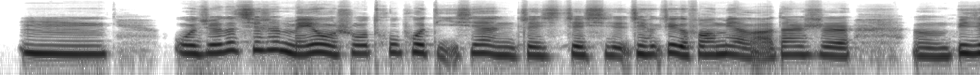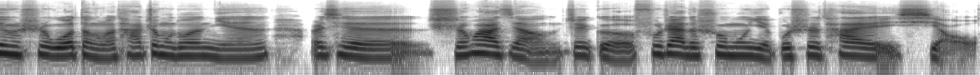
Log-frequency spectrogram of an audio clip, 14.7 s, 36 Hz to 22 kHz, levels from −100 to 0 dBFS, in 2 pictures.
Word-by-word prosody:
嗯， 225 Hz, -2 st, +1 dB, 0.5 s
我 235 Hz, -2 st, +1 dB
觉 240 Hz, +3 st, +1 dB
得 295 Hz, +2 st, +1 dB
其 310 Hz, +2 st, +1 dB
实 310 Hz, +1 st, +1 dB
没 235 Hz, -7 st, +4 dB
有 250 Hz, -2 st, +5 dB
说 230 Hz, +2 st, -2 dB
突 250 Hz, +2 st, -6 dB
破 255 Hz, +1 st, +2 dB
底 225 Hz, -6 st, -11 dB
线 220 Hz, -3 st, -1 dB
这 200 Hz, +2 st, -1 dB
这 195 Hz, +3 st, -1 dB
些 195 Hz, -1 st, -3 dB
这 225 Hz, -, 0 dB
个 215 Hz, -, -2 dB
这 245 Hz, -, +1 dB
个 210 Hz, -, +5 dB
方 210 Hz, +2 st, -1 dB
面 215 Hz, -3 st, +1 dB
啦， -, -, -2 dB
但 210 Hz, +2 st, -2 dB
是， 200 Hz, -3 st, 0 dB, 0.5 s
嗯， 185 Hz, -1 st, -3 dB
毕 235 Hz, +3 st, +2 dB
竟 225 Hz, -2 st, +4 dB
是 210 Hz, +1 st, -2 dB
我 190 Hz, 0 st, +4 dB
等 195 Hz, -4 st, -1 dB
了 160 Hz, -, -2 dB
他 195 Hz, +2 st, -3 dB
这 230 Hz, +3 st, -1 dB
么 200 Hz, -2 st, 0 dB
多 190 Hz, 0 st, 0 dB
年， 165 Hz, +1 st, -4 dB, 0.3 s
而 200 Hz, -, -1 dB
且 195 Hz, +2 st, 0 dB
实 200 Hz, -4 st, -1 dB
话 230 Hz, +1 st, +6 dB
讲 160 Hz, -, -2 dB
这 200 Hz, -1 st, -2 dB
个 135 Hz, -7 st, -2 dB
负 225 Hz, +8 st, -3 dB
债 220 Hz, -1 st, +6 dB
的 190 Hz, -, +1 dB
数 205 Hz, +2 st, -2 dB
目 195 Hz, 0 st, 0 dB
也 175 Hz, -4 st, 0 dB
不 180 Hz, -, -2 dB
是 195 Hz, +1 st, -2 dB
太 190 Hz, -2 st, +1 dB
小。 -, -, 0 dB
205 Hz, 220 characters per minute, -20 LUFS, 190-230 Hz, 0.5 s, 话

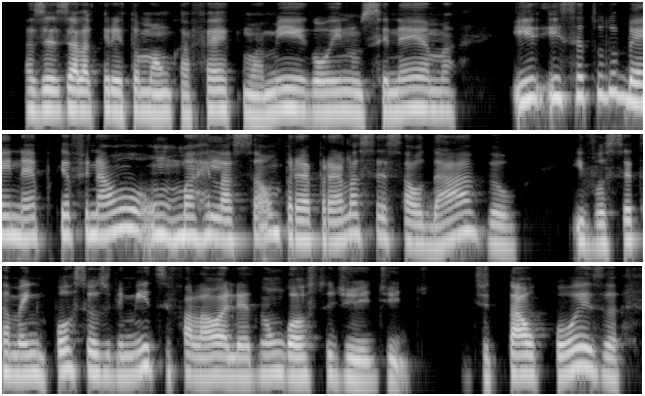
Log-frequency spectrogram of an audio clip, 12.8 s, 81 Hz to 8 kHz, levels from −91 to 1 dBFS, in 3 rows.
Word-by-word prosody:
As 165 Hz, -, -1 dB
vezes, 170 Hz, +1 st, +2 dB
ela 165 Hz, -1 st, +5 dB
querer 165 Hz, -1 st, +1 dB
tomar 160 Hz, -1 st, 0 dB
um 155 Hz, -, +1 dB
café 150 Hz, +3 st, -2 dB
com 150 Hz, -, -5 dB
uma 140 Hz, -, +1 dB
amiga 165 Hz, +1 st, +1 dB
ou 155 Hz, -, +2 dB
ir 160 Hz, -, +1 dB
no 160 Hz, -2 st, 0 dB
cinema. 165 Hz, +2 st, -1 dB, 0.4 s
E 230 Hz, +3 st, +3 dB
e -, -, +6 dB
isso 260 Hz, +1 st, -1 dB
é 275 Hz, -, 0 dB
tudo 290 Hz, +3 st, -2 dB
bem, 225 Hz, -5 st, +4 dB
né. 200 Hz, -1 st, +2 dB
Porque 195 Hz, +3 st, -5 dB
afinal 220 Hz, +1 st, +1 dB
um 245 Hz, -5 st, +2 dB
uma 210 Hz, +2 st, +3 dB
relação 200 Hz, +2 st, 0 dB
pra 185 Hz, -4 st, +1 dB
pra 180 Hz, -1 st, -2 dB
ela 220 Hz, +5 st, 0 dB
ser 205 Hz, -1 st, -6 dB
saudável 165 Hz, -1 st, -2 dB, 0.4 s
e 175 Hz, -, -2 dB
você 160 Hz, +2 st, -3 dB
também 175 Hz, -2 st, 0 dB
impor 185 Hz, +5 st, 0 dB
seus 180 Hz, -3 st, -1 dB
limites 170 Hz, +7 st, -2 dB
e 170 Hz, -, -9 dB
falar: 160 Hz, -4 st, 0 dB
"Olha 155 Hz, -2 st, +2 dB
não 165 Hz, +1 st, -1 dB
gosto 155 Hz, 0 st, +1 dB
de 145 Hz, -3 st, 0 dB
de 140 Hz, -, -7 dB, 0.4 s
de 145 Hz, -, -9 dB
tal 165 Hz, -1 st, +5 dB
coisa". 165 Hz, -1 st, +1 dB
170 Hz, 220 wpm, -22 LUFS, 155-200 Hz, 0.4 s, e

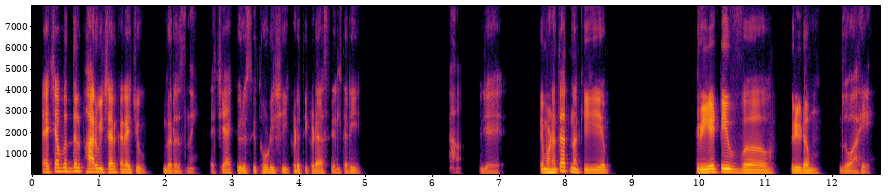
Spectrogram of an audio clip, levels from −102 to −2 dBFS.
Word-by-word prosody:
त्याच्याबद्दल 165 Hz, +5 st, +1 dB
फार 150 Hz, +1 st, +6 dB
विचार 135 Hz, -2 st, +2 dB
करायची 110 Hz, -2 st, 0 dB, 0.4 s
गरज 90 Hz, -3 st, -5 dB
नाही. 75 Hz, -, -14 dB, 0.2 s
त्याची 115 Hz, -, -8 dB
ॲक्यूरसी 110 Hz, +2 st, -5 dB
थोडीशी 110 Hz, -1 st, -3 dB
इकडे-तिकडे 105 Hz, 0 st, -5 dB
असेल 100 Hz, -1 st, -8 dB
तरी 110 Hz, -1 st, -5 dB, 1.4 s
हां. -, -, -13 dB, 0.3 s
म्हणजे 95 Hz, -2 st, -10 dB, 0.6 s
ते 135 Hz, -, 0 dB
म्हणतात 135 Hz, +8 st, +4 dB
ना, 150 Hz, -5 st, +3 dB
की 120 Hz, -2 st, 0 dB, 1.4 s
क्रिएटिव 135 Hz, -1 st, +6 dB
अ, 115 Hz, -2 st, +1 dB, 0.3 s
फ्रीडम 115 Hz, -6 st, +2 dB, 0.4 s
जो 95 Hz, 0 st, -6 dB
आहे. 85 Hz, -2 st, -8 dB
115 Hz, 110 wpm, -24 LUFS, 105-135 Hz, 1.4 s, फार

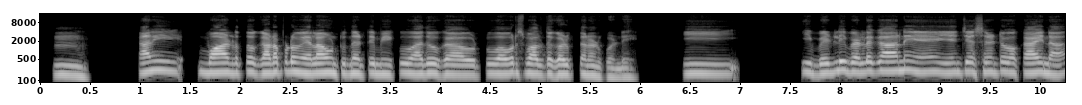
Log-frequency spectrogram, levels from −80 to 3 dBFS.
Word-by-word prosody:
హ్మ్. 160 Hz, -2 st, -3 dB, 0.6 s
కానీ, 210 Hz, +4 st, +3 dB, 0.5 s
వాళ్ళతో 190 Hz, 0 st, +4 dB
గడపడం 195 Hz, +2 st, +2 dB
ఎలా 185 Hz, +1 st, +5 dB
ఉంటుందంటే, 180 Hz, -1 st, -2 dB
మీకు 170 Hz, +3 st, -4 dB
అదొక 170 Hz, -1 st, 0 dB, 0.4 s
2 180 Hz, -, -4 dB
అవర్స్ 180 Hz, +1 st, 0 dB
వాళ్ళతో 170 Hz, -1 st, +1 dB
గడుపుతాననుకోండి, 155 Hz, -7 st, -2 dB, 0.6 s
ఈ -, -, -2 dB, 1.3 s
వెళ్ళి 185 Hz, +4 st, +1 dB
వెళ్ళగానే 210 Hz, +3 st, +2 dB, 0.4 s
ఏం 190 Hz, -, -2 dB
చేశారంటే, 195 Hz, 0 st, -1 dB
ఒకాయన 185 Hz, -1 st, +2 dB
185 Hz, 105 wpm, -22 LUFS, 170-195 Hz, 1.3 s, ఎలా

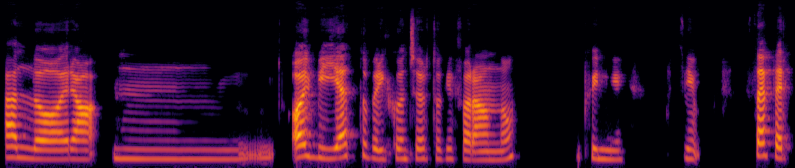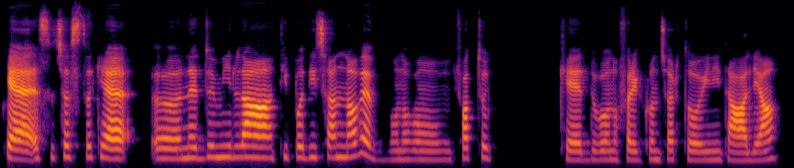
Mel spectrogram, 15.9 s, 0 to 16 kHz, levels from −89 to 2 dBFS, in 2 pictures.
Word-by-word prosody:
Allora, 205 Hz, -3 st, +1 dB
mhmm, 205 Hz, -1 st, -17 dB, 0.2 s
ho -, -, +8 dB
il 265 Hz, 0 st, +1 dB
biglietto 240 Hz, +3 st, 0 dB
per 215 Hz, -3 st, -2 dB
il 200 Hz, 0 st, -4 dB
concerto 210 Hz, 0 st, -8 dB
che 215 Hz, 0 st, -13 dB
faranno, 190 Hz, +4 st, -2 dB, 0.6 s
quindi 200 Hz, -3 st, -8 dB, 0.5 s
sì. -, -, -6 dB, 0.5 s
Sai 275 Hz, 0 st, +4 dB
perché? 220 Hz, -4 st, +6 dB
È -, -, +1 dB
successo 245 Hz, +1 st, -5 dB
che, 215 Hz, -4 st, +5 dB, 0.2 s
ehm, 215 Hz, 0 st, -5 dB
nel 230 Hz, -1 st, -4 dB
2000 245 Hz, 0 st, +5 dB
tipo 240 Hz, 0 st, -9 dB
19 245 Hz, +4 st, -1 dB
avevano 195 Hz, -6 st, -6 dB
von 190 Hz, -1 st, -14 dB
fatto 225 Hz, +4 st, -6 dB, 0.7 s
che 185 Hz, -2 st, -3 dB
dovevano 190 Hz, 0 st, -10 dB
fare 190 Hz, 0 st, -4 dB
il 185 Hz, -, -12 dB
concerto 195 Hz, -1 st, -9 dB
in 185 Hz, 0 st, -9 dB
Italia 180 Hz, +2 st, 0 dB
210 Hz, 120 wpm, -21 LUFS, 195-235 Hz, 0.7 s, ho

